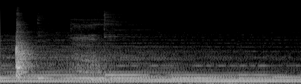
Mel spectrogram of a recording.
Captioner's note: sighs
